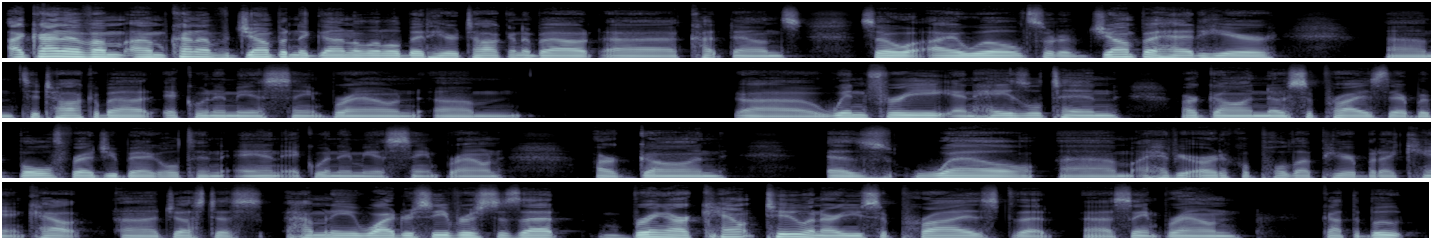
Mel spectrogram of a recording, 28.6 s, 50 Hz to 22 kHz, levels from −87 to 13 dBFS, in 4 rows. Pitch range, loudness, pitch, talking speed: 110-135 Hz, -21 LUFS, 120 Hz, 190 wpm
